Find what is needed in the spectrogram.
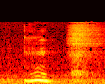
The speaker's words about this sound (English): Hearing my gasp, you call out one moment.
